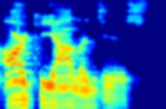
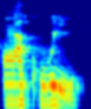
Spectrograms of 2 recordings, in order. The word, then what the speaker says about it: archaeologist: are you didn't even it's called archaeologist not arqui there's no qui in there's no nothing that that would give you a que sound in in archaeologist your pronunciations and annunciations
